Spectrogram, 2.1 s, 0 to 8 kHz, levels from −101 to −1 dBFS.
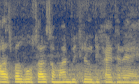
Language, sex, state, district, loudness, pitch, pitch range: Hindi, female, Bihar, Begusarai, -15 LUFS, 235 Hz, 225-245 Hz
